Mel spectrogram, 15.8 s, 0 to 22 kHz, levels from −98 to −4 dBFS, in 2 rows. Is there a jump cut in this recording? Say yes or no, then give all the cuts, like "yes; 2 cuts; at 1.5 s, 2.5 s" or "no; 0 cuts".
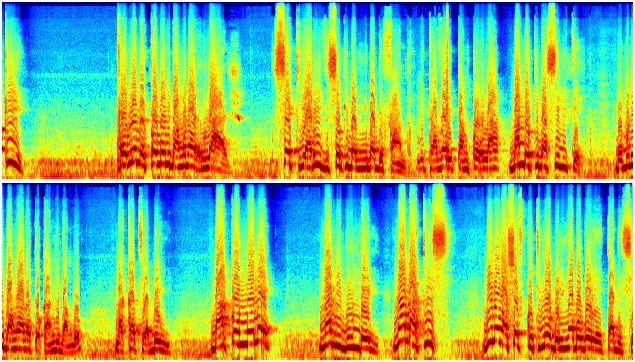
yes; 1 cut; at 5.3 s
